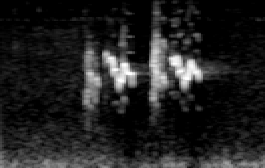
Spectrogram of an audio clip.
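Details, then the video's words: Two rapid, gurgling phrases from a sooty-headed bulbul, each a cluster of bright warbled notes ending in a short drawn-out tone, used as a lure song for wild bulbuls; background otherwise quiet. "Suara Burung Kutilang Gacor Ampuh buat pikat burung kutilang"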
